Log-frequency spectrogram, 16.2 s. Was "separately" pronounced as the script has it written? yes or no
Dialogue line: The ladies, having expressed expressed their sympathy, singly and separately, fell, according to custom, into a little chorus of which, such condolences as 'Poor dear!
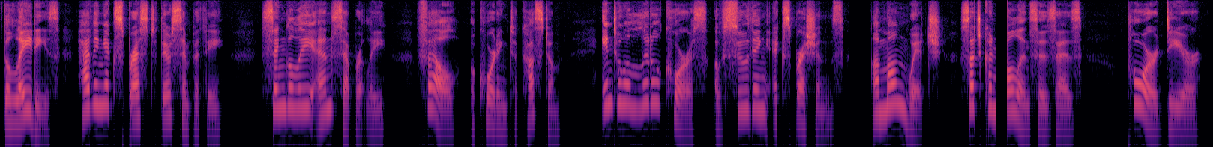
yes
